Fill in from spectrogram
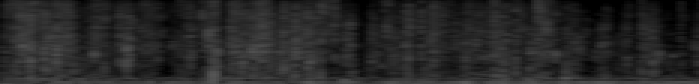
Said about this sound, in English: Also, I'm eating an Uncrustable.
